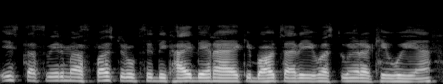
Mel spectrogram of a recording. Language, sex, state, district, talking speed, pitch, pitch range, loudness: Hindi, male, Jharkhand, Garhwa, 230 wpm, 155 Hz, 150-165 Hz, -17 LUFS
